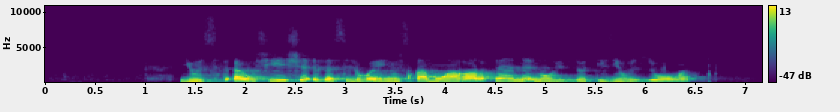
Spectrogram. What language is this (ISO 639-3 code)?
kab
